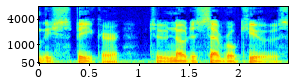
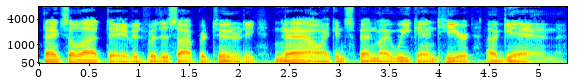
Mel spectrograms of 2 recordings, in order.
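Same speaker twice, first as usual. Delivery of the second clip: sarcastic. Acted. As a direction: voice going up and down in mock gratitude. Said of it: "Your tone of voice changed".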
